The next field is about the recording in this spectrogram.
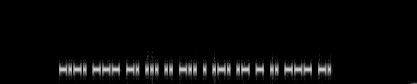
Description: Morse code, heard as a keyed tone, about 48 wpm, 700 Hz. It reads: CONSIDERATION
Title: Sentences from Top 1500 Words - New Word Drill - 50wpm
